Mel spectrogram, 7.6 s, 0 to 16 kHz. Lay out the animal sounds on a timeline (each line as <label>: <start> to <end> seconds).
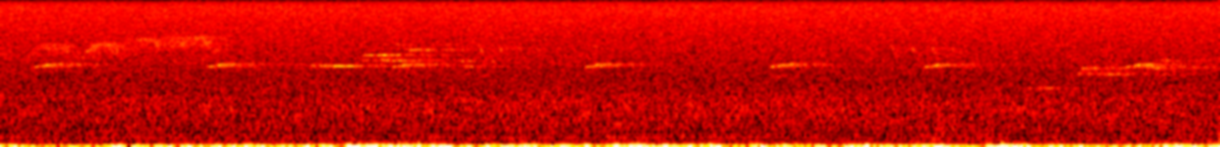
Northern Parula (Setophaga americana): 0.0 to 1.4 seconds
Hermit Thrush (Catharus guttatus): 1.9 to 3.2 seconds
American Goldfinch (Spinus tristis): 5.4 to 6.0 seconds
Hermit Thrush (Catharus guttatus): 6.4 to 7.6 seconds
